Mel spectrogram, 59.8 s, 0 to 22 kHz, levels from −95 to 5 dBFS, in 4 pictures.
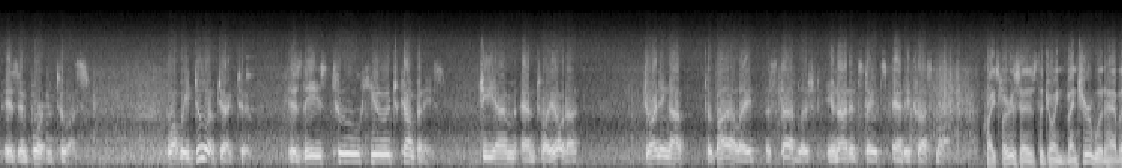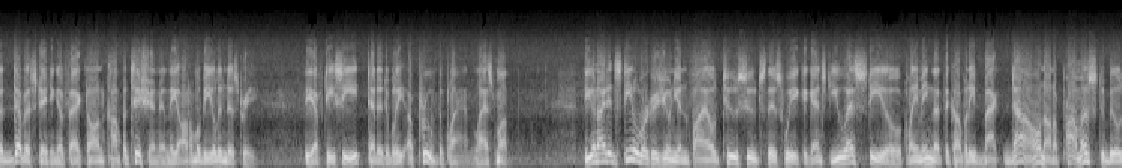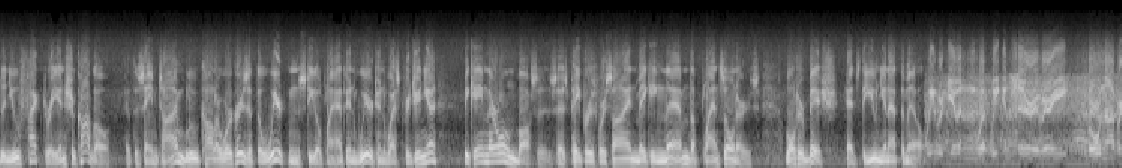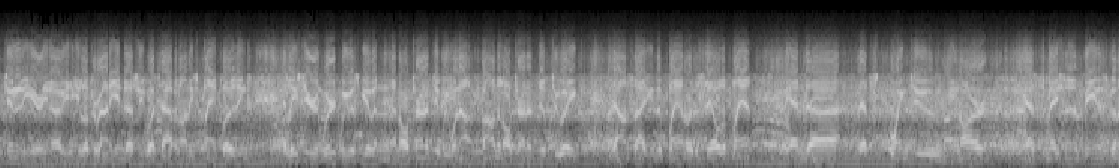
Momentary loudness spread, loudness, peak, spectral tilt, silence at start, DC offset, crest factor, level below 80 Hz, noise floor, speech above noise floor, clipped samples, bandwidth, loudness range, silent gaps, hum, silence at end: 7 LU; -16 LUFS; 0 dBFS; -4.5 dB/octave; 0 s; under 0.1%; 16 dB; -56 dBFS; -42 dBFS; 26 dB; under 0.1%; 11 kHz; 3 LU; none; none; 0 s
